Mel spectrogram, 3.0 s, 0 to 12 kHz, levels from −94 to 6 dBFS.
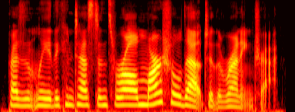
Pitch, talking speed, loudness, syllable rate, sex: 220 Hz, 225 wpm, -19 LUFS, 7.1 syllables/s, female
